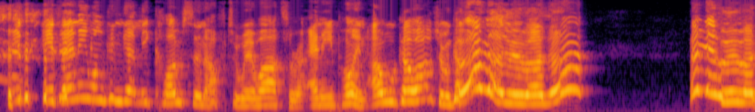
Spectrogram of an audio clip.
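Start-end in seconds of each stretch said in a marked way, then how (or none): 4.7-7.6 loud, put-on mocking voice. Speaker imagines going up to someone and greeting him, in a different voice. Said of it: "I am doing a different voice".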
